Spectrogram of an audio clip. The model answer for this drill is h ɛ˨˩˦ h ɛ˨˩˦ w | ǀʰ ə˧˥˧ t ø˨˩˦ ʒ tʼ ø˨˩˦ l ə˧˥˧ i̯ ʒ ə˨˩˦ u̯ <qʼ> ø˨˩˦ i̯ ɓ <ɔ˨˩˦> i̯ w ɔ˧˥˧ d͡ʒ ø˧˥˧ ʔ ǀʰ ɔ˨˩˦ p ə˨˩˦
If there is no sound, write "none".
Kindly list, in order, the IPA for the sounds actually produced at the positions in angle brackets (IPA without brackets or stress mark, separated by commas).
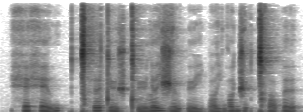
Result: ʔ, ɔ˨˩˦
